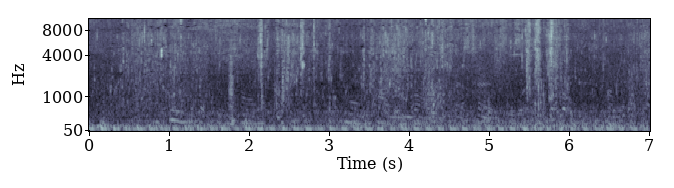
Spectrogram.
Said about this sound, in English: Oh, the sound of the water and of the oars dipping in. It's like I'm there.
